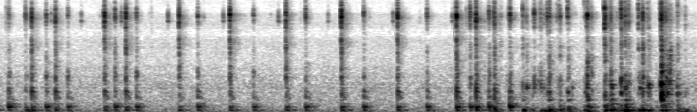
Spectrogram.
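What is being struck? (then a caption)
Plastic laptop keyboard keys. Fingertips tap fast on the dark grey plastic chiclet keys of a laptop keyboard, typing. A quick, uneven stream of short, bright plastic clicks with soft low thuds beneath, each dying away almost at once, grows denser toward the end.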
